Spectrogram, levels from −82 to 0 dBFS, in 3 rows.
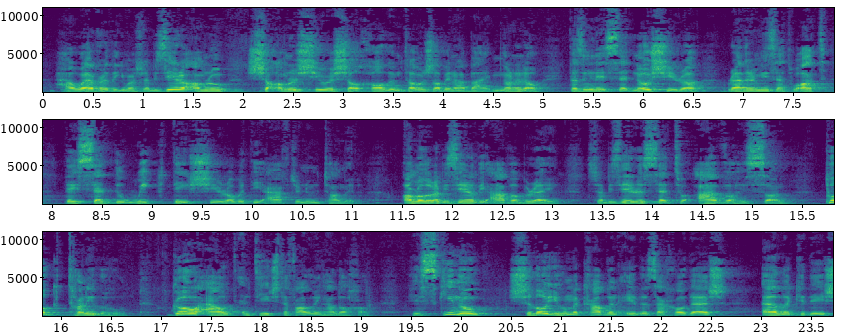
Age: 30-49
